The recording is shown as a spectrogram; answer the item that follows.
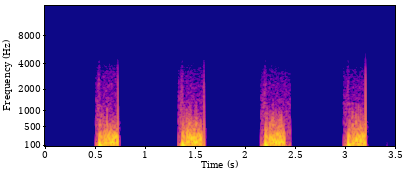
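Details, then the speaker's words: Four regular low thumps at about 72 a minute, each with a soft swishing murmur, heard over the brachial artery during manual blood pressure measurement as the cuff deflates: Korotkoff sounds, phase 2. "en la fase 2 los sonidos son acompañados de un tipo de murmullo"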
